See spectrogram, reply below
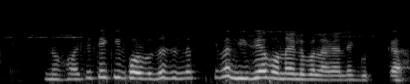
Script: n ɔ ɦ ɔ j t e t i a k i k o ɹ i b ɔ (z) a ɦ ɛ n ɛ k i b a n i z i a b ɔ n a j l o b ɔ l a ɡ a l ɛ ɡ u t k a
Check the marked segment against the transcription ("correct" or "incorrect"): correct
